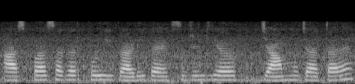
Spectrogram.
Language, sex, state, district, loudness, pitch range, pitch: Hindi, female, Chhattisgarh, Raipur, -18 LUFS, 190-205 Hz, 200 Hz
